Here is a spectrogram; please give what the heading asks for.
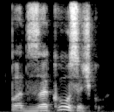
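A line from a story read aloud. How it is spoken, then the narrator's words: Thoughtful mutter. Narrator (Russian): задумчиво пробормотал Килькин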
